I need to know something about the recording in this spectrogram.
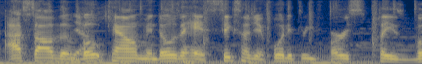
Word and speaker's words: Mendoza: The first news topic today is Frieno, how you pronounce his name? Mendoza. I said Mardoza.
